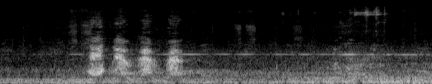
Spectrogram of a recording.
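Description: Puppies barking: a quick run of four barks about a second in.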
